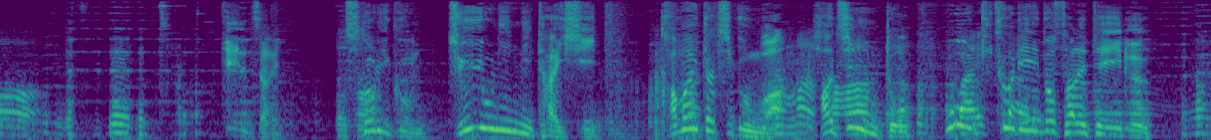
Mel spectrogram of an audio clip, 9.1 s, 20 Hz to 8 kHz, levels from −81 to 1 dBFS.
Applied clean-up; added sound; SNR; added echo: neural mask model RNNoise.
